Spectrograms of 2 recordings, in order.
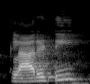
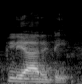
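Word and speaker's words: clarity: क्योंकि दिमाग में क्लियर वर्ड बैठा हुआ है और आपने इटी लगा दिया क्वालिटी बनाने के लिए, जबकि the right word is क्लैरिटी, नॉट क्लियरिटी।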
